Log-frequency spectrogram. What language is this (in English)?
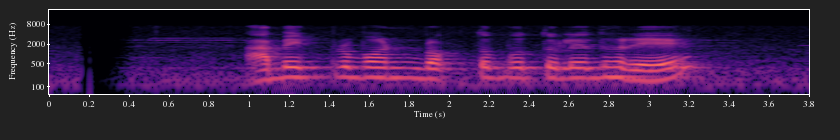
Bangla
